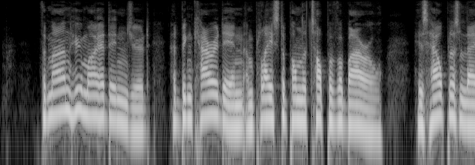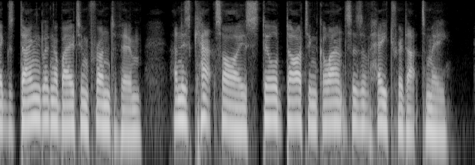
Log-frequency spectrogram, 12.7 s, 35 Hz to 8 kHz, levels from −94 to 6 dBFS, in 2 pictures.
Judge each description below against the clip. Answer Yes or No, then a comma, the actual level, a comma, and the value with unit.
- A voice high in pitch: No, low, 135 Hz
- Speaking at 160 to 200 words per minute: Yes, average, 180 wpm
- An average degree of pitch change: Yes, average, 3.6 semitones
